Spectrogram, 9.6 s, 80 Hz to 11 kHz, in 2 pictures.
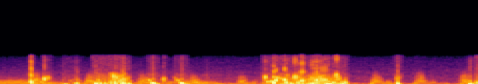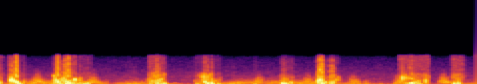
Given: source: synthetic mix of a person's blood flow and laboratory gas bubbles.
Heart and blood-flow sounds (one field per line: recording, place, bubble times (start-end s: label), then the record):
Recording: Doppler ultrasound of blood flow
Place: subclavian vein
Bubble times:
0.30-0.38 s: bubbles
0.44-0.56 s: bubbles
0.64-0.84 s: bubbles
0.95-1.35 s: bubbles
1.49-1.69 s: bubbles
1.77-1.91 s: bubbles
2.64-3.52 s: bubbles
3.96-4.05 s: bubbles
4.68-4.83 s: bubbles
4.86-5.04 s: bubbles
5.30-5.71 s: bubbles
6.27-6.47 s: bubbles
6.73-7.01 s: bubbles
7.58-7.75 s: bubbles
7.93-8.21 s: bubbles
8.78-9.09 s: bubbles
9.30-9.46 s: bubbles
From the record:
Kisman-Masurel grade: 243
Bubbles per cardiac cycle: several, 3 to 8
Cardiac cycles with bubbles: 100%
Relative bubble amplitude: loud (0.450 to 0.775)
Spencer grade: 3 (all of the cardiac periods contain showers or single bubble signals, but not dominating or overriding the cardiac motion signals)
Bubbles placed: anywhere in the cardiac cycle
